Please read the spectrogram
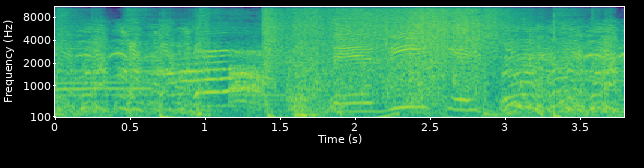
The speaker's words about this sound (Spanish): Te dije, cuidado con la piscina porque te vas a caer al agua. Mira, pero de la lata cabrío no se le cayó ni una gota.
